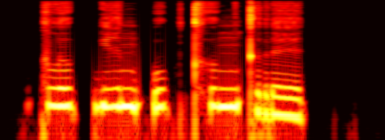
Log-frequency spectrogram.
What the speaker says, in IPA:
klɯ˥˩k̚ji˥˩n ʔu˥˩k̚tʰɯ˥˩ŋ tre˨˩k̚

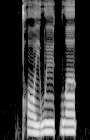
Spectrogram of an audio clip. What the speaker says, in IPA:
kʰɔː˨˩jwyː˨t̚ wɐ˧k̚

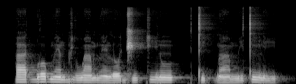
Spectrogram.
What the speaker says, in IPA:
a˧ɡ͡bo˦bɛ̃˧bi˨ wã˧bɛ̃˨lo˧d͡ʒi˧ ki˦ɾũ˦ | ti˨ɡ͡bã˨ mi˨˦tĩ˦˨ɾi˨

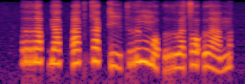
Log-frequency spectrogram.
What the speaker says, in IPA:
ra˥˩p̚ja˥˩k̚ ʔa˥˩k̚ ta˥˩k̚ʔiː˨˩prɯ˥˩ŋmɔ˨˩ʔ ru˧a̯tɔ˥˩ʔ la˩˦m

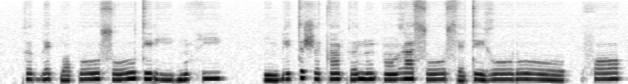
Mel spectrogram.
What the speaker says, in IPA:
kə˧bɛ˧ ɡ͡bɔ˨poː˧ soː˨˦te˧ɾiː˨ bũ˧hi˦ | ĩ˨ɡ͡be˦ tə˦ʃə˧ tã˧kə˨˦nũ˧ kɔ̃˧ɣa˦ soː˧ sɛ˨te˦˨ɣoː˦ ɾoː˦˨ | fɔ˧

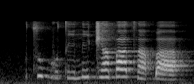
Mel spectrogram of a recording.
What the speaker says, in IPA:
t͡su˦ɡu˨ti˨ ni˦d͡ʒã˦pa˦t͡sã˨ ɓa˨

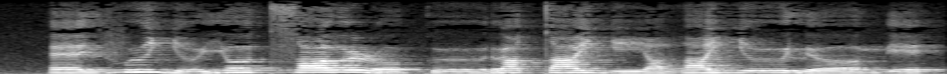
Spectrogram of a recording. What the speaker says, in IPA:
ɛ˨lʲvɯ˦ʎɯ˨ jɤ˦tzˤɤː˦ɭo˨kɯː˨ ɾɯ˦ tˤe˦ʎiː˨ ðˤa˦ʎɯː˦lʲɤː˨˦ mʲe˦

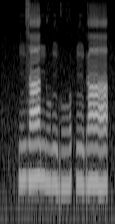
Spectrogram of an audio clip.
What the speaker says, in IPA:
nzano̤ŋɡo̤ | ŋɡa

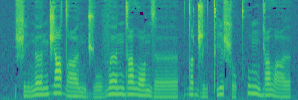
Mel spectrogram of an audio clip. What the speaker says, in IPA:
ʂi˨nɜ˦nd͡ʒa˥dˤɜː˨ nd͡ʒo˩vɜ˥ ndi˥ðˤo˦nzɜː˨ | dˤɪ˦ɖ͡ʐi˩ tʼi˦ʂo˩kʰu˥ ŋɡi˦ðˤɜ˨

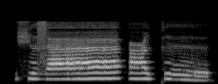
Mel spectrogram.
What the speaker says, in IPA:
çɪzæː | ʕikɪː

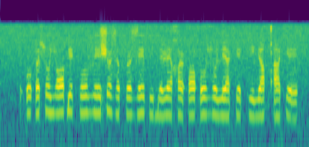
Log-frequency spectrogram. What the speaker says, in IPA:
ʔoʔəɬo jɔ ɠeko veʃə˞zəfə˞ zepibe ɭeχə˞ʔɔ ʔoɮo lʲake kilʲo qʼike

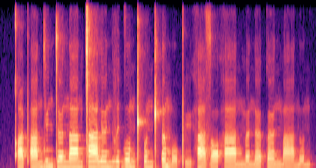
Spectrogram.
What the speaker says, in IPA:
qʼɛ˨ pʼa˨ndy˧ntœ˧naː˧n ǀa˦lø˦n vɪ˧ɡo˦˨nt͡ʃʼʊ˧nt͡ʃʼə˦ mo˨pʼy˨ha˦˨zɔ˧ haː˧nmœ˧nœ˦˨kœ˦n maː˨nʊ˧n

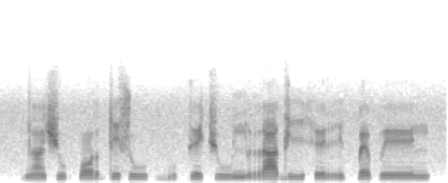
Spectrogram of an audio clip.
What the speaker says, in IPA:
dã˨ʃu˦˨ k͡pɔ˨˦rti˦su˦ | ɡ͡bu˨ke˦˨ t͡ʃuː˨ɲʊ˨raː˦ diː˦he˨ri˨k͡pɛ˦ peː˦n

